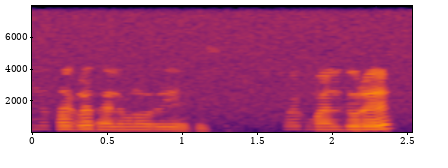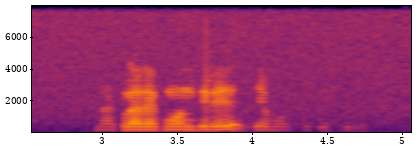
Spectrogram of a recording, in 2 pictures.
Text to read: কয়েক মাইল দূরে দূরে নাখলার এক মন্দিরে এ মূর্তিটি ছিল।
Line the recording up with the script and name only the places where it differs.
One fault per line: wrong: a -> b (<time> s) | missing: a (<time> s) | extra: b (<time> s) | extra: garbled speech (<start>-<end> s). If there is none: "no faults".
missing: দূরে (2.4 s)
